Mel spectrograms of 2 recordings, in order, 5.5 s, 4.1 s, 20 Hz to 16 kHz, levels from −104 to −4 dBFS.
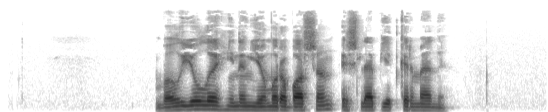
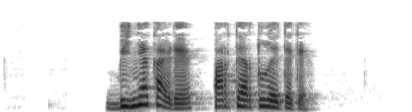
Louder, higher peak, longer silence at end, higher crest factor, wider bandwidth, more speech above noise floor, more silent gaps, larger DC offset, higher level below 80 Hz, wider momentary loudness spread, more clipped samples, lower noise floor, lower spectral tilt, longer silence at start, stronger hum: second, -28 LUFS vs -21 LUFS; second, -10 dBFS vs -6 dBFS; about the same, 1.05 s vs 1.05 s; about the same, 20 dB vs 18 dB; first, 11 kHz vs 7.8 kHz; second, 61 dB vs 69 dB; neither; neither; about the same, -68 dBFS vs -72 dBFS; second, 9 LU vs 13 LU; neither; about the same, -88 dBFS vs -89 dBFS; about the same, -6 dB/octave vs -5.5 dB/octave; first, 1.55 s vs 1.05 s; neither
